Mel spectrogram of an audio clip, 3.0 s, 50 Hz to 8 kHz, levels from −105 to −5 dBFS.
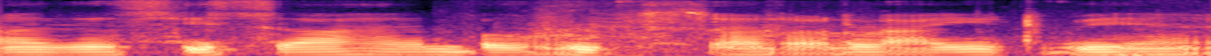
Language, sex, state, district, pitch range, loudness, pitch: Hindi, male, Jharkhand, Deoghar, 105-110 Hz, -15 LUFS, 110 Hz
